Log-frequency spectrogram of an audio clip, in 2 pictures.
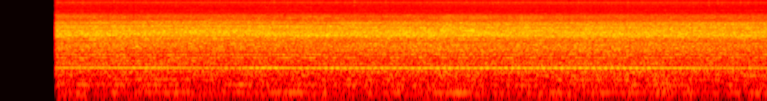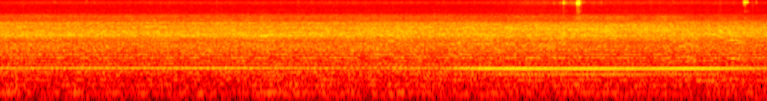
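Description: A machine's steady hum, one constant mid-pitched tone over an even hiss, starting just under a second in and growing a little louder near the end.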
